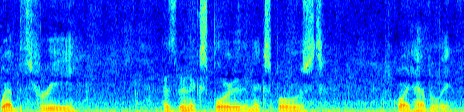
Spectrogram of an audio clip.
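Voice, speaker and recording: A fairly slow-paced man amid noticeable background noise. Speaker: crypto YouTuber. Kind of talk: casual explainer monologue. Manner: monotone; hesitant with fillers.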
